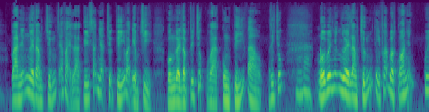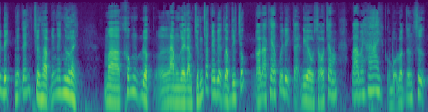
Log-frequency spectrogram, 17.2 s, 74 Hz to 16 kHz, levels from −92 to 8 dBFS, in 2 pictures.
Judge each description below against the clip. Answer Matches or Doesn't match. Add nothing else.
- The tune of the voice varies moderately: Doesn't match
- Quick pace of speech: Matches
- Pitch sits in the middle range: Matches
